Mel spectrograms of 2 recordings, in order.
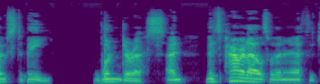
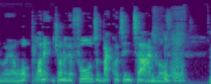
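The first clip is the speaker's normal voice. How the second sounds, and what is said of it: Put-on Manchester accent. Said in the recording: “you do that Manchester accent really well”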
